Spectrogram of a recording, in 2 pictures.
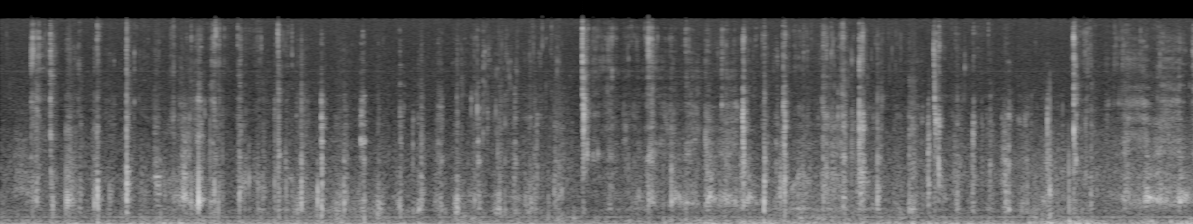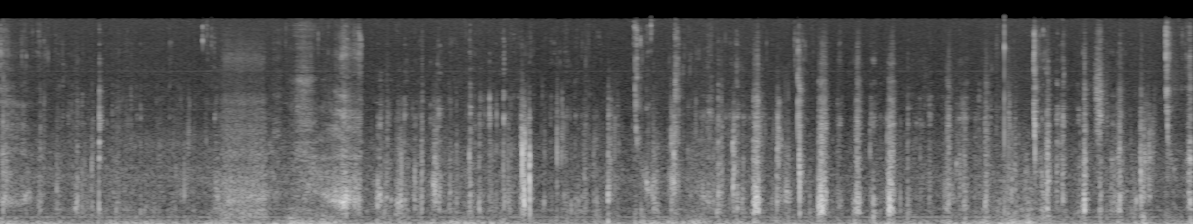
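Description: Close-miked eating of spicy tteokbokki: chewy rice cakes and glass noodles chewed with many wet mouth clicks and smacks, with a couple of slurps partway through.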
